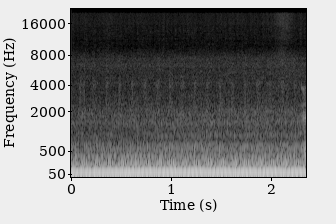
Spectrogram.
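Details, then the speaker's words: BMW E36 on a cold snowy morning start, with no power and a massive misfire. A deep, uneven cold idle with a faint irregular knock; the owner thought cold oil might be a factor. A later tune-up fixed it. "well ladies and gentlemen the car started the engine doesn't sound too healthy right now let's be honest"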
